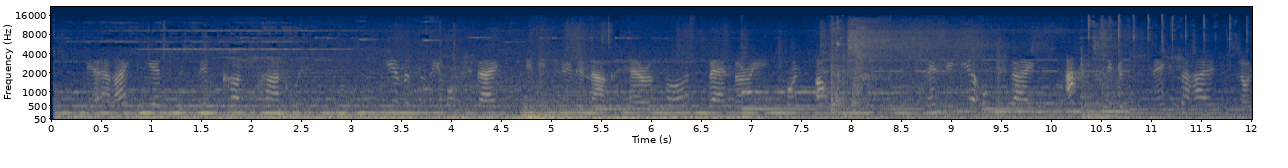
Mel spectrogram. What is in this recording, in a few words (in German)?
Zugbegleiterin; Suspicion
